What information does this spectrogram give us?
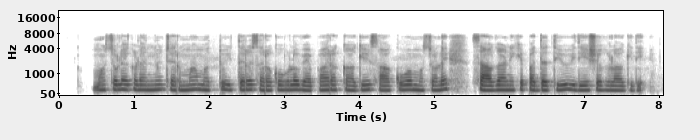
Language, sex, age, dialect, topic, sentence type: Kannada, female, 18-24, Mysore Kannada, agriculture, statement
